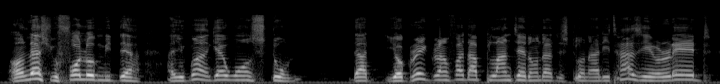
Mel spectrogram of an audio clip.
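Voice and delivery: ordinary talk, nothing marked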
